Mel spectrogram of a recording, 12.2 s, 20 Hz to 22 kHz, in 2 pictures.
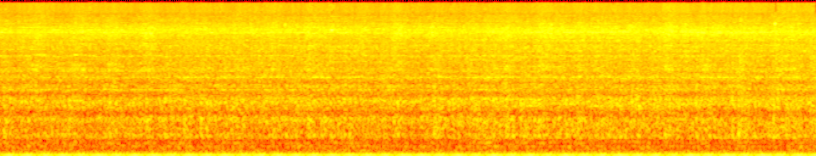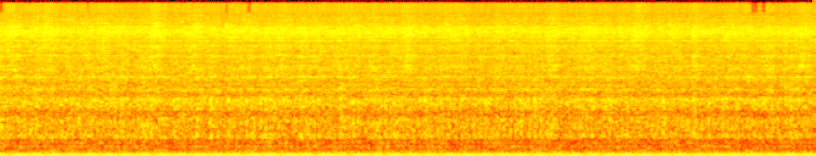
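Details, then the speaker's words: Jaguar XKR, fuel pumps dormant ten years, fuel pressure gauge on Schrader valve reading 45 psi: heavy, lumpy idle pulsing about four times a second with uneven beats, engine visibly shaking; rough idle, cause not yet found. "You see it's still not happy, look. You can see the engine shaking."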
